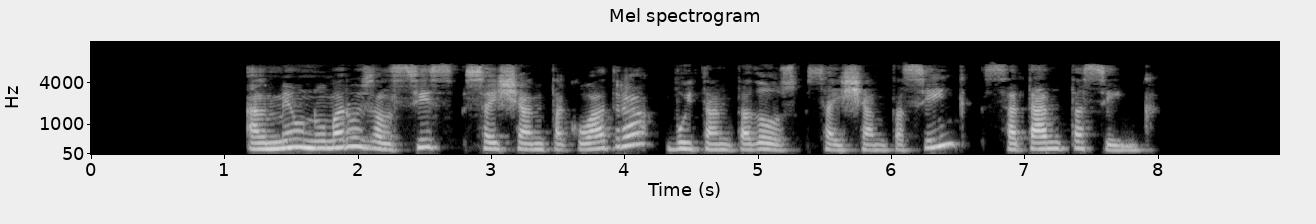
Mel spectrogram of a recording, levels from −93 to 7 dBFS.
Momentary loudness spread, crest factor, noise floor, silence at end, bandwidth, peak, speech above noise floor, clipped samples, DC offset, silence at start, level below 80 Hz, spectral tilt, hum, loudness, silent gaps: 10 LU; 18 dB; under -90 dBFS; 0.95 s; 7.8 kHz; -2 dBFS; over 72 dB; under 0.1%; under 0.1%; 1.15 s; -60 dBFS; -4 dB/octave; 50 Hz at -65 dBFS; -18 LUFS; none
